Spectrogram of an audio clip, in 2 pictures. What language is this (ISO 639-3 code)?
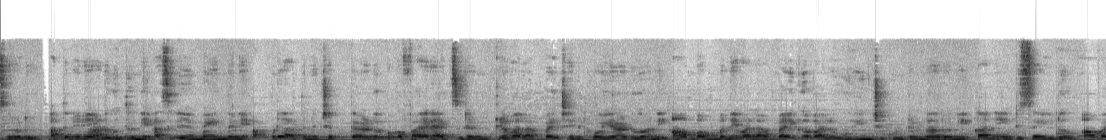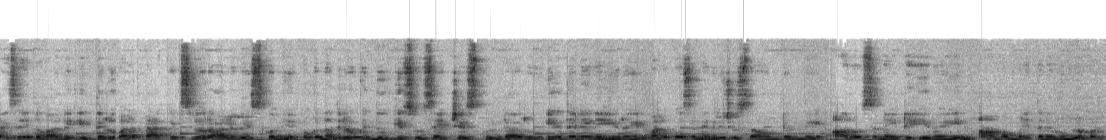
tel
